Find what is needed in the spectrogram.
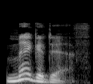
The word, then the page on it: megadeath: British English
